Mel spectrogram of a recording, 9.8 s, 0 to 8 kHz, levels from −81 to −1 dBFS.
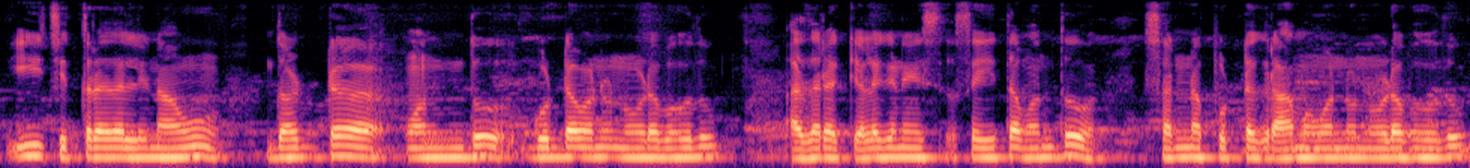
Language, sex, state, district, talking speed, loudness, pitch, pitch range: Kannada, male, Karnataka, Bijapur, 90 wpm, -15 LUFS, 130 Hz, 125-135 Hz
